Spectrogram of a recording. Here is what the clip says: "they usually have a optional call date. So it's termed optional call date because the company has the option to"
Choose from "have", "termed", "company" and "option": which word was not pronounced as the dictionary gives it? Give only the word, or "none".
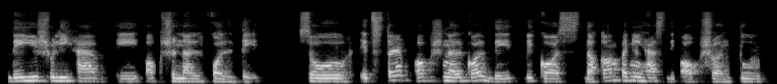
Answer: termed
